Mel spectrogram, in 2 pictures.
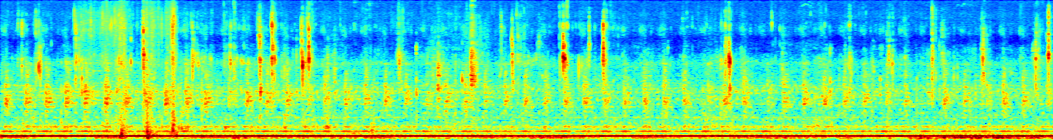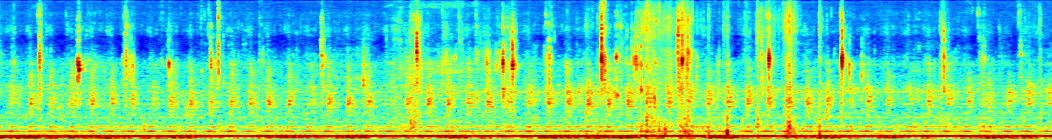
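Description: Close-miked chewing, biting and lip-smacking of people eating grilled barbecue skewers by hand: many short wet clicks and smacks over a steady low hum.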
